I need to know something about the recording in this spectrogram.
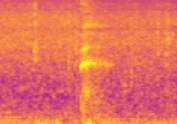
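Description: Wind buffeting the microphone: a low rumble throughout, with a brief faint sound about a second in.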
